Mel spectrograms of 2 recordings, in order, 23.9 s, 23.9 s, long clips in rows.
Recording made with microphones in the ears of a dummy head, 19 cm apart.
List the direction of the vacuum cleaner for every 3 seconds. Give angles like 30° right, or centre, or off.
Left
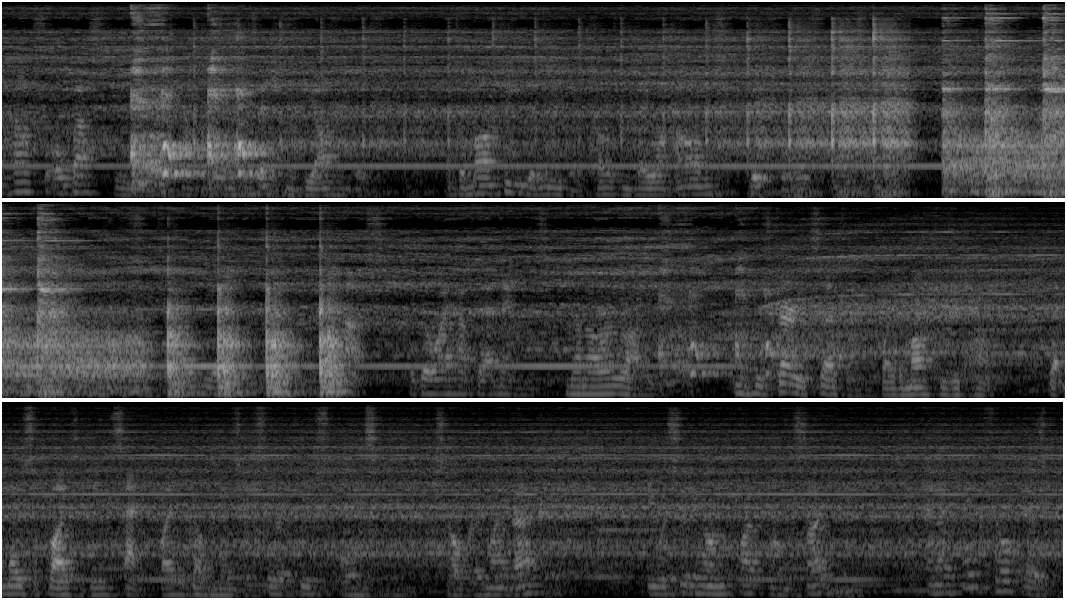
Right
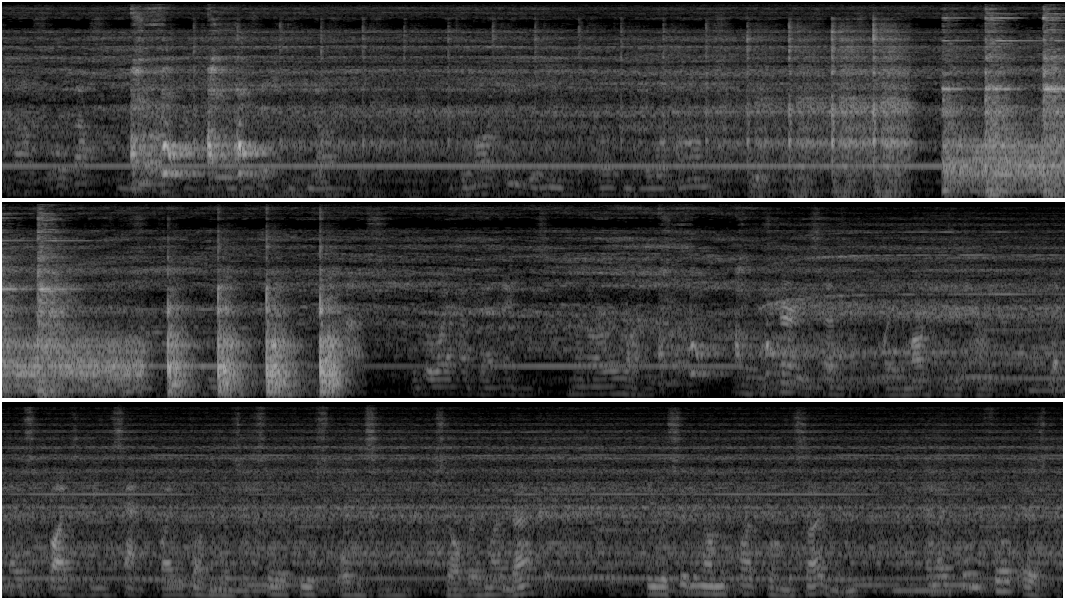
50° right, 50° right, 30° right, 30° left, centre, 40° right, 50° right, 50° right.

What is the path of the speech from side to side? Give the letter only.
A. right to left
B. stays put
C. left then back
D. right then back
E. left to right
E.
